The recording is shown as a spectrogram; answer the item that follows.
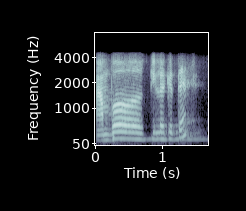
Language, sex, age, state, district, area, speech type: Odia, male, 18-30, Odisha, Jajpur, rural, conversation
